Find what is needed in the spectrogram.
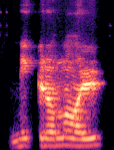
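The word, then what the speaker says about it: µmol: micro mol fíjense está esta letra griega en mi cara se lo pronuncia micro si micro mol por litro si lo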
